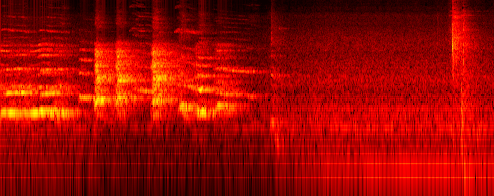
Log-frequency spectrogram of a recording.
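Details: Husky, German Shepherd and Weimaraner join in a group howl: several overlapping quavering howls for about five seconds, then fading into quiet room noise with a brief sharp sound near the end.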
